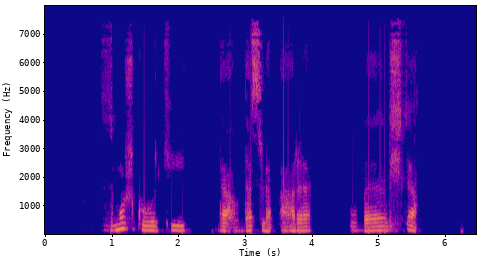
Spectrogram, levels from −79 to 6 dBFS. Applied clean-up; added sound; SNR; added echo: none; none; none; none.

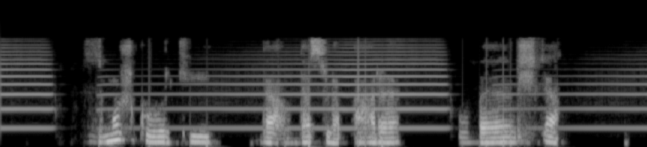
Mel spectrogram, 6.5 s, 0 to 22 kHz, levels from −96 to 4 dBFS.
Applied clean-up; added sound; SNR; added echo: none; Trumpet; 11 dB; none.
